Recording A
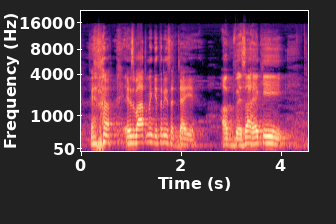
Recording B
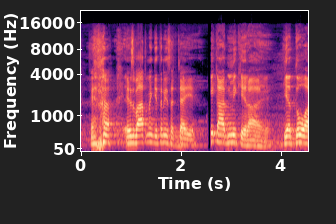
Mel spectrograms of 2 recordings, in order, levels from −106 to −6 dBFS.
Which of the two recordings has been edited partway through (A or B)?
B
